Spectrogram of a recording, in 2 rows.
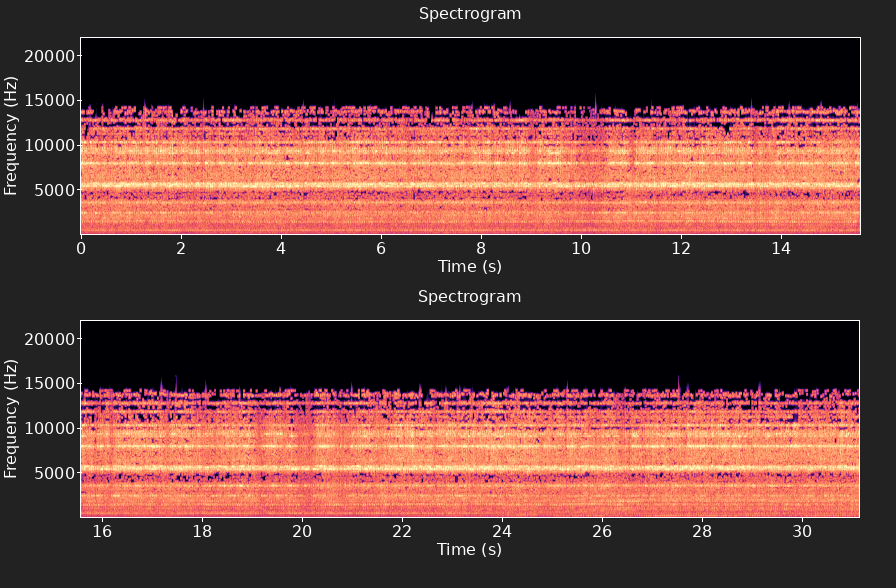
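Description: Borewell drilling rig powered by an Atlas Copco XRV 1200 air compressor, running steadily as compressed air blows water and cuttings out of the casing. It is a constant, unchanging machine noise with several held tones over a hiss of rushing air and water.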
